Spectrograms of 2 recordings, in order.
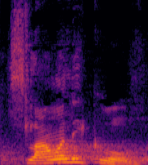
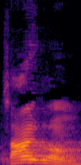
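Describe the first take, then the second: First: Every syllable of the greeting is said in full. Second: The opening is dropped and the words run together. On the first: The speaker calls it right. "সুন্দর না শুনতে?" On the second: The speaker calls it wrong. "বিরাট বিরাট লোকজন দেখবেন এরকম করে সালাম দেয়"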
